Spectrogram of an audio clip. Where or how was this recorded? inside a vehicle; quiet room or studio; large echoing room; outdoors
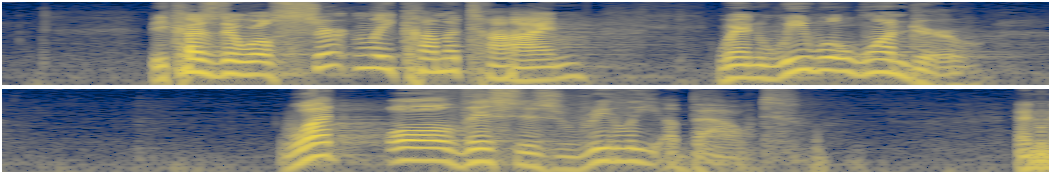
large echoing room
